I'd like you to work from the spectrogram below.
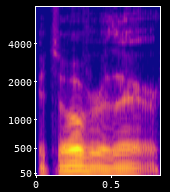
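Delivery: low mutter, under the breath. Retelling what a guard quietly told a tourist: imitating someone muttering under his breath. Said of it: "under his breath, he goes".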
